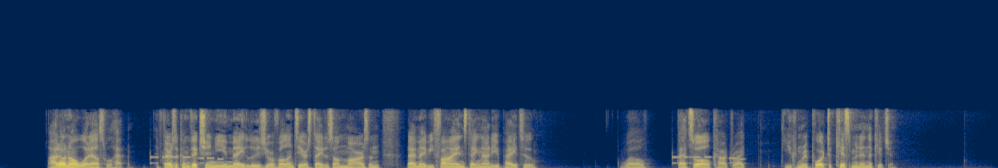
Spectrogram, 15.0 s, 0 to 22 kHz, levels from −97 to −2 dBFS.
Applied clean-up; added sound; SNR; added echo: neural mask model RNNoise.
